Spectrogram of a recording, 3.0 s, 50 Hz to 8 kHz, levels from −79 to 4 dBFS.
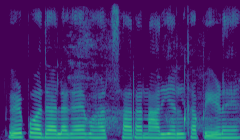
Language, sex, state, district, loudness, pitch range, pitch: Hindi, female, Bihar, Purnia, -25 LUFS, 205-215 Hz, 210 Hz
